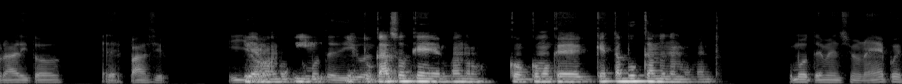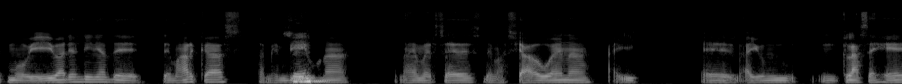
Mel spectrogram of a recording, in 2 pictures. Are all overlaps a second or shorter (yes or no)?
no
